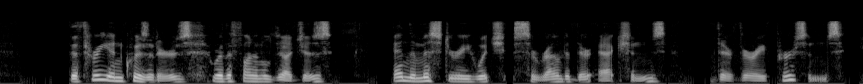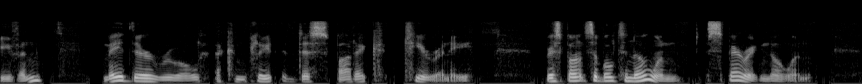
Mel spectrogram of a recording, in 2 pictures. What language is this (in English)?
English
